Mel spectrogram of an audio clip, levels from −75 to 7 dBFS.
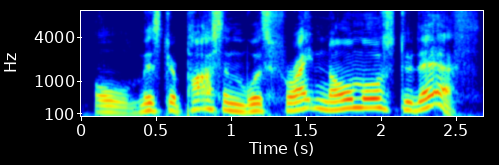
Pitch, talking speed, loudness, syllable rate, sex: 165 Hz, 180 wpm, -15 LUFS, 4.8 syllables/s, male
